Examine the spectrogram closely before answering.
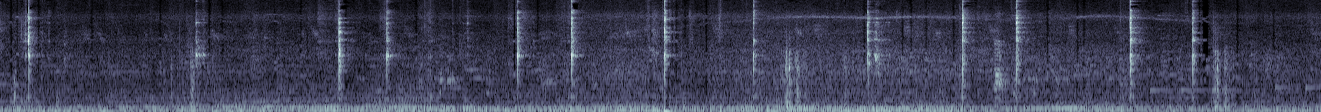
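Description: Kitchen knife clicking against a ceramic plate as garlic and shallots are cut on it: sharp separate clicks, roughly one or two a second, over a low steady rumble.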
